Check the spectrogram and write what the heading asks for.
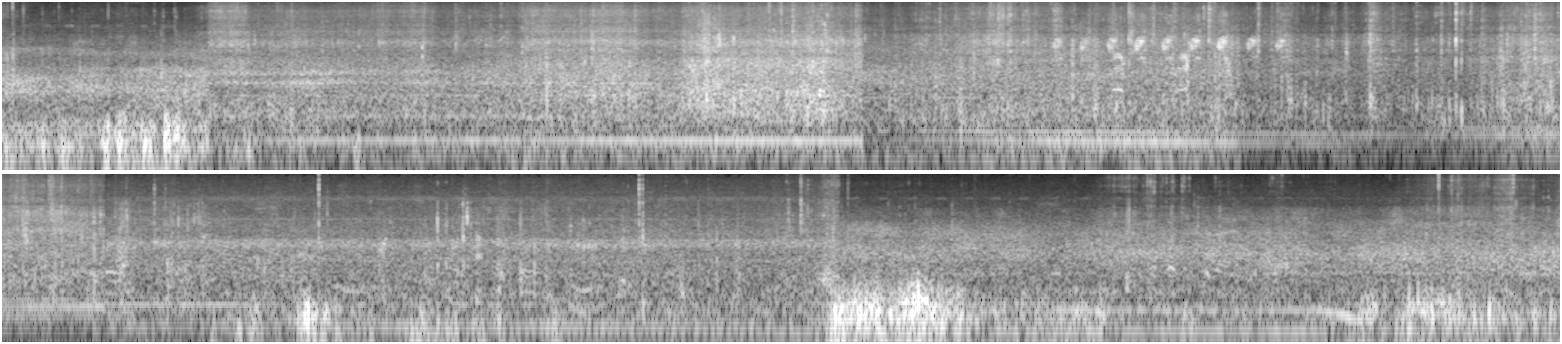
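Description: Rustling and wind noise from troops moving through grass and brush, with faint indistinct voices. A low steady hum comes and goes several times.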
